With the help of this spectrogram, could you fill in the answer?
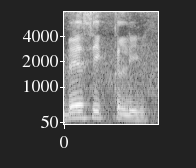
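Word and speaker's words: basically: बेसिकली बेसिकली।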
